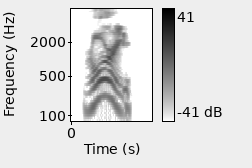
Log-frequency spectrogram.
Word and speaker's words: Rory: Rory. – If he wins it, it'd be great. – There's not a greater story than Rory, unless Tiger. – Right. And Rory rhymes with story.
